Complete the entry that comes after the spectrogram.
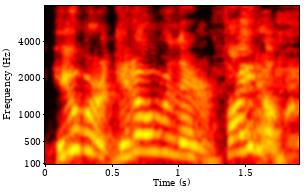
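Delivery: loud, high-pitched yell at the TV; retold yelling. Fan yelling at the goalie during Friday's game, loud shouting. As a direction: holler it like a fan at the screen. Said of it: "and I'm yelling".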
